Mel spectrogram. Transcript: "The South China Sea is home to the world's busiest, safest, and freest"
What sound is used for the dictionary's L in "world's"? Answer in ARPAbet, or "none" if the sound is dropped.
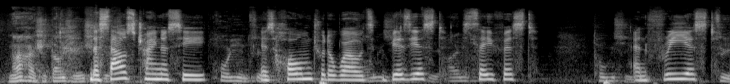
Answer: L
